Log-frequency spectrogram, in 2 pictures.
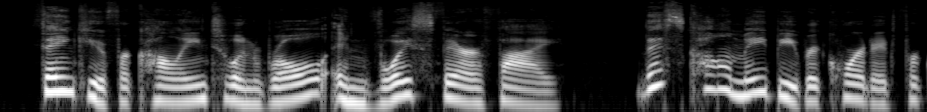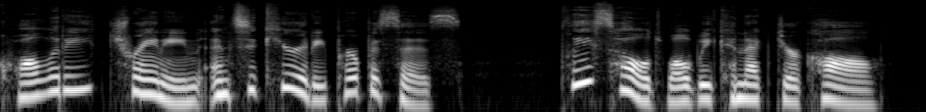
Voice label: english american ivr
